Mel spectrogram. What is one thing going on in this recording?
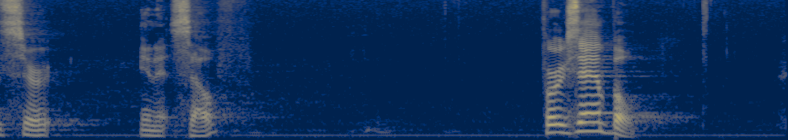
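An elderly man speaks calmly and with pauses into a microphone in an echoing room.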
